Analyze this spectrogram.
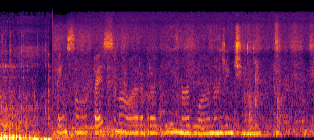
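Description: A woman speaks calmly close up.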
